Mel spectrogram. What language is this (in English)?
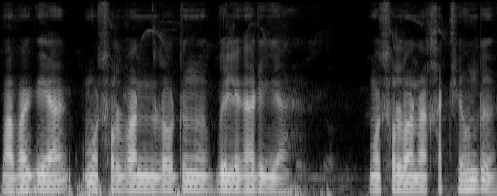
Bodo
